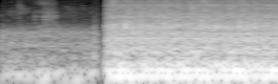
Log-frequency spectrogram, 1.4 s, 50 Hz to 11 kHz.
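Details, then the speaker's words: 2022 Mustang GT Coyote V8 restarted after adding Liqui Moly Ceratec at an oil change. It settles into a deep, steady idle with the "barbecue tick" gone, running clean. "And the tick's gone. No more barbecue tick."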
